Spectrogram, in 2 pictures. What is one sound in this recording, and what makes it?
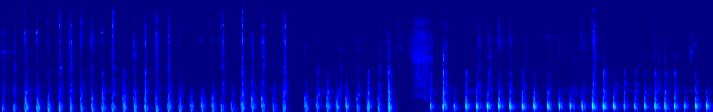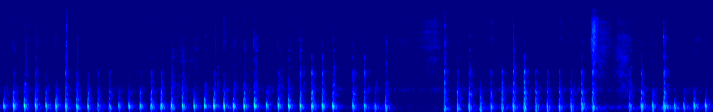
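A wooden paddle taps rapidly and steadily against soft clay.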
